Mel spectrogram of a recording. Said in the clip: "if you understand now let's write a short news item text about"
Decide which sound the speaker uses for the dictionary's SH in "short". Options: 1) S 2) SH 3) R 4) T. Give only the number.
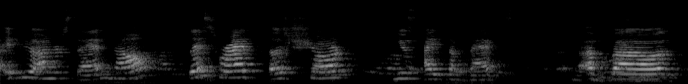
2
